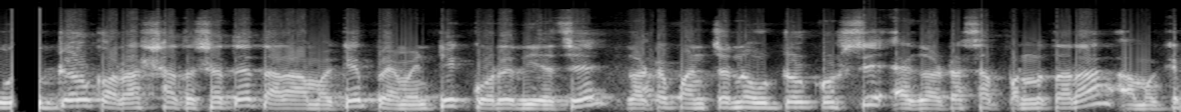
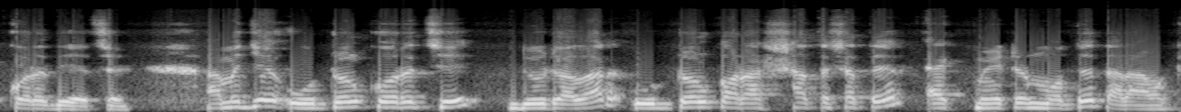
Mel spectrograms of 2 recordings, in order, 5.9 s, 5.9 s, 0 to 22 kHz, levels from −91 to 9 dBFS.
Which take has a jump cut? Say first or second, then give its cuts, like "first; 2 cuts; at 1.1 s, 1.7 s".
first; 1 cut; at 3.1 s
